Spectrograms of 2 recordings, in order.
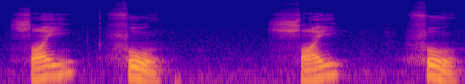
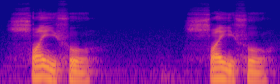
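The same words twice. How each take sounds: First: صیفو stretched very slowly, syllable by syllable; drawn-out demo. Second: Said in the usual way. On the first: Shown as a demonstration. Teacher modelling the word for students, very slow. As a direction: draw out صیفو slowly for the class. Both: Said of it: "ما باید همان حرف را فقط آوازش را تلفظ کنیم".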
